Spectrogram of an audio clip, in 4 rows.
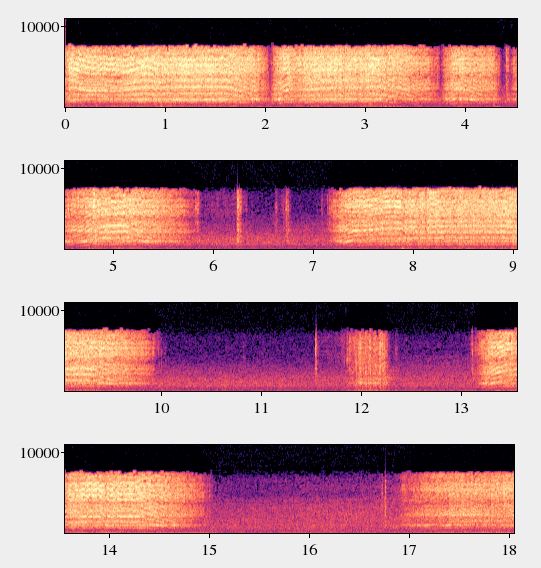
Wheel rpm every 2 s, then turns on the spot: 210, 140, 60, 40, 170, 10, 40, 70, 30.
10-12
